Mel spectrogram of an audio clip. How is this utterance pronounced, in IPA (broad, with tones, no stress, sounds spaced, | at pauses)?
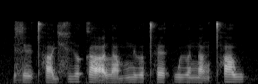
z e˧˩ t̪ʰ a˧˩ j x i˧ ə̯ k a̰ː˧˨ l a˨˦ m n ɨ˧ ə̯ t̪ʰ ɛ˧ k w ɨ˧ ə̯ n a̰˧˨ ŋ t̪ʰ a˧ w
